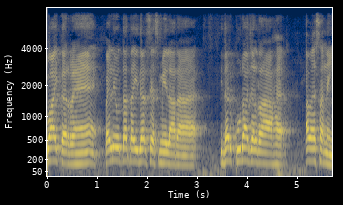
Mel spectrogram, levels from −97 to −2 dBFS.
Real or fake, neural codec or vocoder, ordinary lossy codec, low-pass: fake; codec, 24 kHz, 3.1 kbps, DualCodec; none; 7.2 kHz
